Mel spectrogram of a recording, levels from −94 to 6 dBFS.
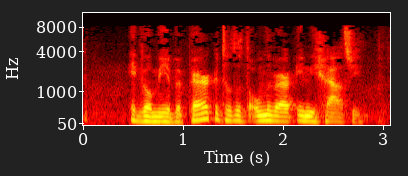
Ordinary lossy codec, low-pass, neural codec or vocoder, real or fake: MP3, 32 kbps; 10.8 kHz; codec, 16 kHz in and 24 kHz out, 0.8 kbps, FocalCodec, streaming, 65536 codes; fake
